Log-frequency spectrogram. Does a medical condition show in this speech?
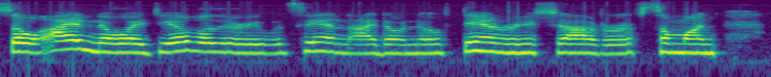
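Yes: ALS; diagnosed before age 30, atypical for young female; recently diagnosed.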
